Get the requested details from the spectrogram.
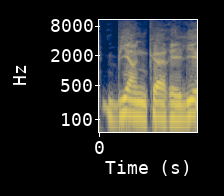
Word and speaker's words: Biancarelli: par Franck Biancarelli. Biancarelli, exactement comme ça se prononce, qui est au dessin.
